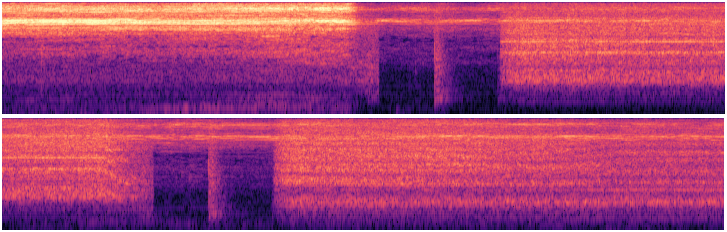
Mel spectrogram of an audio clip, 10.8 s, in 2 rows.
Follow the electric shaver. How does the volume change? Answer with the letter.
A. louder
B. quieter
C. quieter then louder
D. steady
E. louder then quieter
B.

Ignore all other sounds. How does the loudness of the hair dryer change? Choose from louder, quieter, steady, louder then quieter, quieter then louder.
louder.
